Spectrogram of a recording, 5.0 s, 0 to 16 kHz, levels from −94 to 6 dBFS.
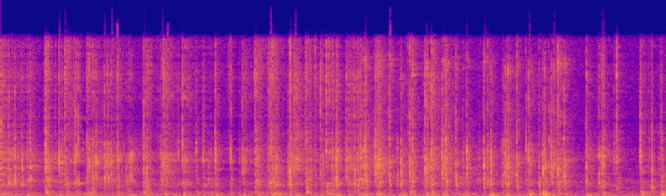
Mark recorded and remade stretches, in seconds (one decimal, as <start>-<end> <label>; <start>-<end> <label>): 0.0-2.7 remade; 2.7-4.4 recorded; 4.4-5.0 remade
